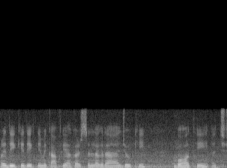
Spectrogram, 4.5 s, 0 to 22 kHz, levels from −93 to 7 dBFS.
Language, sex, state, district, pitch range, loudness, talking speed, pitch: Hindi, female, Jharkhand, Jamtara, 165-180 Hz, -24 LUFS, 160 wpm, 175 Hz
